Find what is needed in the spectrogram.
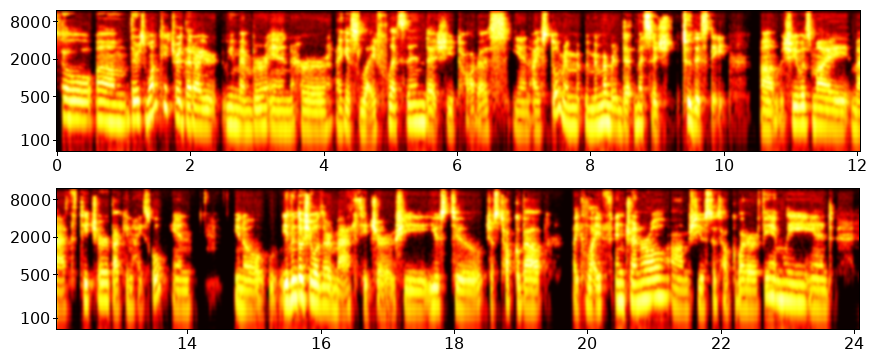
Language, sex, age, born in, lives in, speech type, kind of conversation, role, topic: English, female, 40-44, South Korea, United States, conversation, unstructured, none, What small teacher habits made learning click for you, and why did they matter?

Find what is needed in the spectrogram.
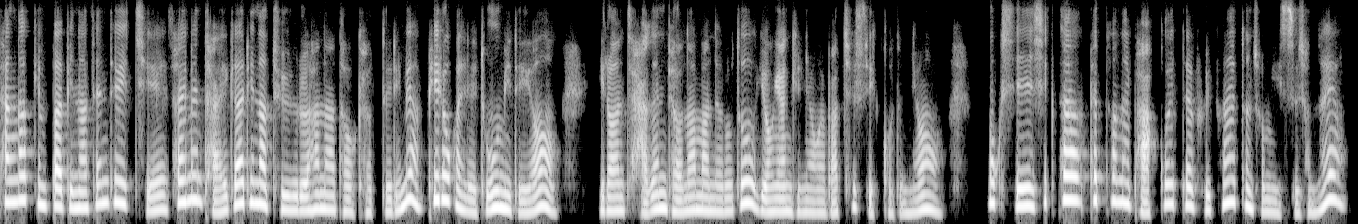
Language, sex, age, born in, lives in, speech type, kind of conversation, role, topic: Korean, female, 35-39, United States, United States, read, expert-assistant, expert, 요즘 자고 일어나도 피곤한데, 어떤 점을 점검해 보면 좋을까요?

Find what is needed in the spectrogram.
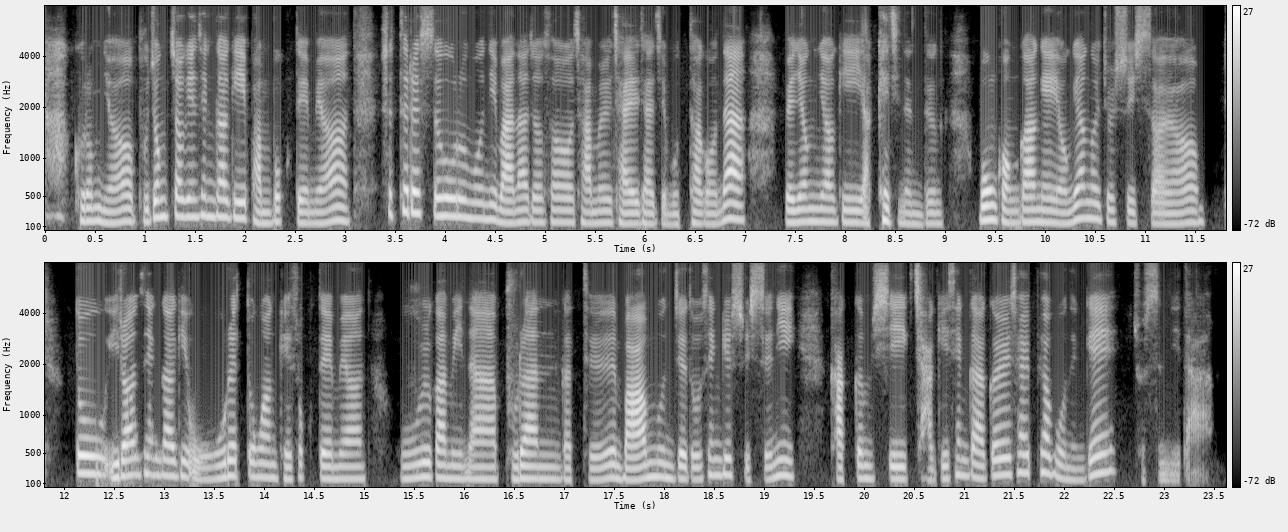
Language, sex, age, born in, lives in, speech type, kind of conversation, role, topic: Korean, female, 35-39, South Korea, South Korea, read, expert-assistant, expert, 왜 어떤 사람들은 어려운 상황에서도 긍정적으로 생각할까요?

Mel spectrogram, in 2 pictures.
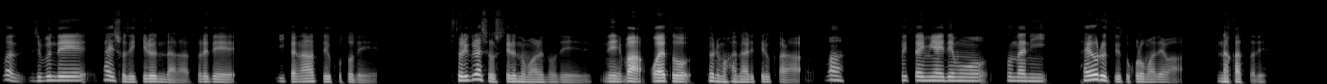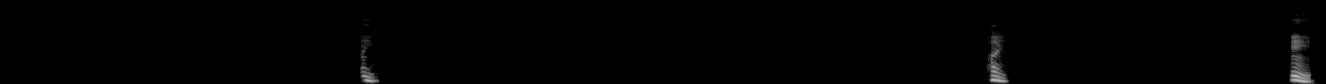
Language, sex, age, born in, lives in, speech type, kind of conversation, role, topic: Japanese, male, 30-34, Japan, Japan, conversation, advice, user, 助けを頼むときの不安をどうすれば減らせますか？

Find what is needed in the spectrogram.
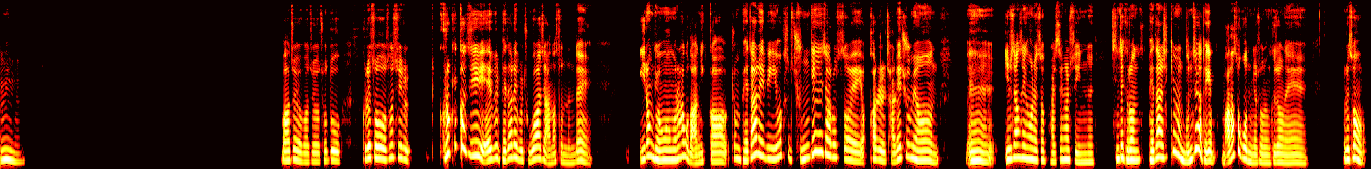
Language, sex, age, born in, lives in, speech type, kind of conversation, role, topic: Korean, female, 20-24, South Korea, Japan, conversation, podcast, guest, 택배와 배달 서비스가 우리 일상에 어떤 변화를 가져왔나요?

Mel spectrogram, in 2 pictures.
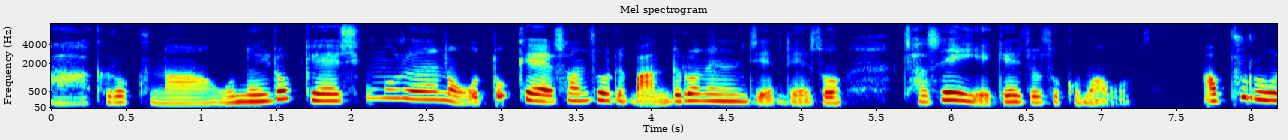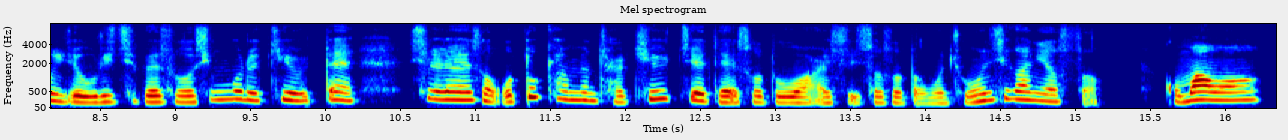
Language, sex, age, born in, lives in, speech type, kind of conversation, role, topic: Korean, female, 20-24, South Korea, Japan, read, expert-assistant, asker, 식물은 어떻게 산소를 만들어내나요?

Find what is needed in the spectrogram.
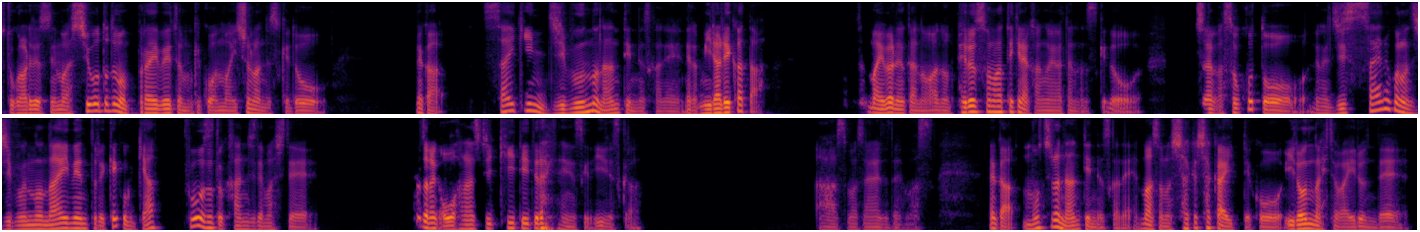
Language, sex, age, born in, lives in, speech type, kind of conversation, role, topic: Japanese, male, 30-34, Japan, Japan, conversation, advice, user, 社会のラベルと自分らしさのバランスはどう取ればいいですか？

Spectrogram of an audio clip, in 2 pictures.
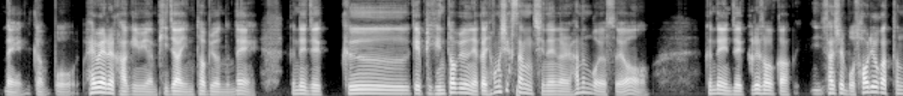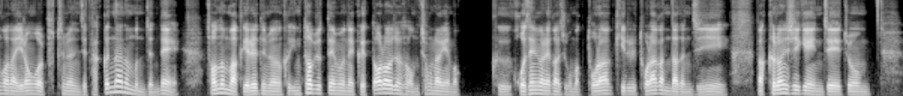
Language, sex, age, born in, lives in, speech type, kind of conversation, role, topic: Korean, male, 35-39, United States, United States, conversation, podcast, guest, 변화를 위해 어떤 작은 습관을 바꿨나요?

